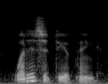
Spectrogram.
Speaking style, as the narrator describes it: Franny murmured

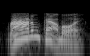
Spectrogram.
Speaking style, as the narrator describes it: Lloyd yelled

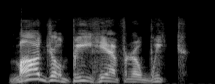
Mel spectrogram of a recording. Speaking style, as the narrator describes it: Uncle Vernon snarled

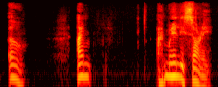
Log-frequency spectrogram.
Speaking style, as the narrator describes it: said Hermione in a very small voice

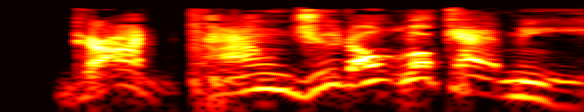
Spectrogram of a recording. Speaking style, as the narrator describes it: he bellowed

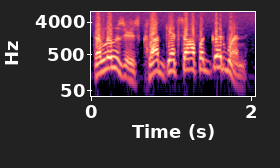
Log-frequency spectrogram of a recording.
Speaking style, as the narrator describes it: Richie yelled exuberantly

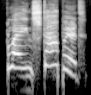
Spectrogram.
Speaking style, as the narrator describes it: Susanna shrieked

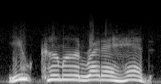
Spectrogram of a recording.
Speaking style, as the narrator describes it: Richie shouted

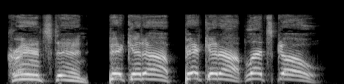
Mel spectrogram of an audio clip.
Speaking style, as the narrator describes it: Then the foreman would yell

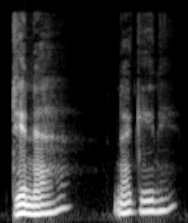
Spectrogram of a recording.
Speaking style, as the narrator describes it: said Voldemort softly

